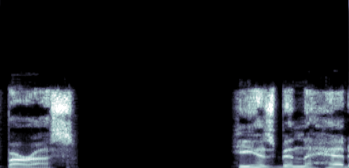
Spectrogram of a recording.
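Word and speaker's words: Barès: It is pronounced Baras.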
